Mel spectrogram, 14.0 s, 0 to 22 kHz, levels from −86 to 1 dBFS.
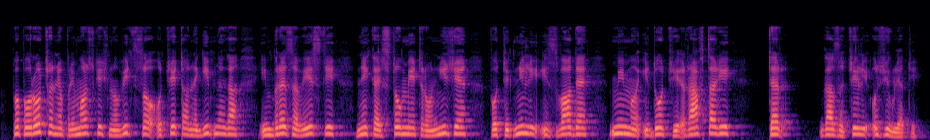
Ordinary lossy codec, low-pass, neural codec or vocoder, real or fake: none; 9.9 kHz; none; real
